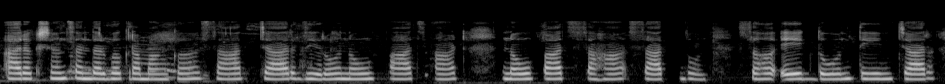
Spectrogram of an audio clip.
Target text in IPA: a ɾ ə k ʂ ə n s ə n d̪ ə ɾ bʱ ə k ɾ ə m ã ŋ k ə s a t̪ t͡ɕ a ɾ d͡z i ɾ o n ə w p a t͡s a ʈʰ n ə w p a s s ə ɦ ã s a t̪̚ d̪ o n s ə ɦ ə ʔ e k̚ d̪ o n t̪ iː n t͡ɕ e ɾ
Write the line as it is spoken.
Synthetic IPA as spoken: a ɾ ə k ʂ ə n s ə n d̪ ə ɾ bʱ ə k ɾ ə m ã ŋ k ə s a t̪ t͡ɕ a ɾ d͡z i ɾ o n ə w p a t͡s a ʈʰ n ə w p a t͡s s ə ɦ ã s a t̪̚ d̪ o n s ə ɦ ə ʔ e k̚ d̪ o n t̪ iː n t͡ɕ a ɾ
